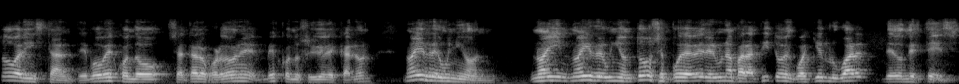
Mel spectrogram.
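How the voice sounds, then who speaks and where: A man with a normal speaking voice talks at a moderate pace, his fairly high pitch carried by lively intonation. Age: 50s. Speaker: football fan commentator. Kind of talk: casual chat.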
